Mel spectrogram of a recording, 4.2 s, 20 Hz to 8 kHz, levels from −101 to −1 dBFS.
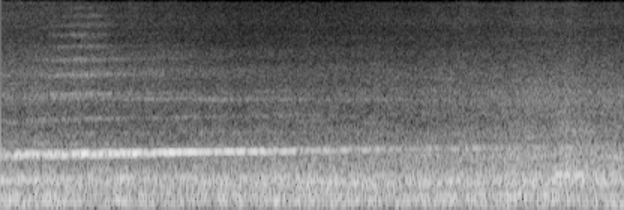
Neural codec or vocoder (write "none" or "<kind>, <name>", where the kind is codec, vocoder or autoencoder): none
